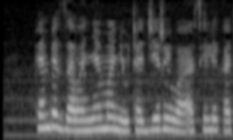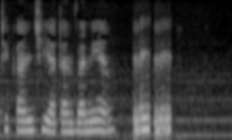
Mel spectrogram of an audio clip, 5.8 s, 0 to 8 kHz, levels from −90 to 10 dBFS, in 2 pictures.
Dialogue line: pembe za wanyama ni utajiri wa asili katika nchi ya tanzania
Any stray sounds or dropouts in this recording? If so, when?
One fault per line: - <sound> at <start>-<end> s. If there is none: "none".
- laugh at 4.6-5.1 s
